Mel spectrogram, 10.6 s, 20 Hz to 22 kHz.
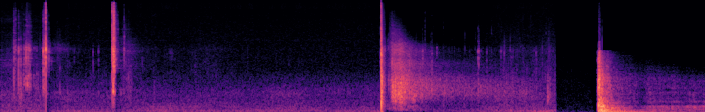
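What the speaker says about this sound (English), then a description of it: "So we're going to shoot that one at a target and see what happens." Sharp 9mm gunshots firing Sierra 115 grain jacketed hollow point rounds at a milk jug target, several loud single cracks spaced apart with a short decay after each, no talk.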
